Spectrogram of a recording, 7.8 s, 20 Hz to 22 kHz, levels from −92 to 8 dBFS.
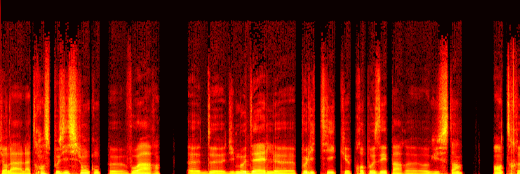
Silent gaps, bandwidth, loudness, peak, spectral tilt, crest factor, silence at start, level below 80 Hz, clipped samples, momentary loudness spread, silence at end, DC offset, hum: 0.75-0.79 s, 1.50-1.57 s, 2.40-2.79 s, 4.45-4.50 s, 4.74-4.79 s, 5.03-5.09 s, 6.96-7.09 s, 7.19-7.38 s; 16 kHz; -17 LUFS; -2 dBFS; -5 dB/octave; 16 dB; 0 s; -42 dBFS; under 0.1%; 9 LU; 0 s; under 0.1%; none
